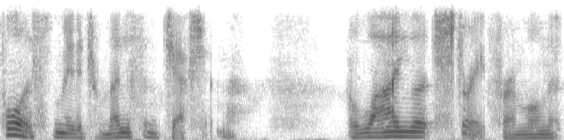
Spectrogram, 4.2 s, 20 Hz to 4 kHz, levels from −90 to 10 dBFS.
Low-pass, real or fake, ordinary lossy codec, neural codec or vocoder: 3.6 kHz; fake; Opus, 24 kbps; codec, 24 kHz, 0.9 kbps, WavTokenizer, medium music audio release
